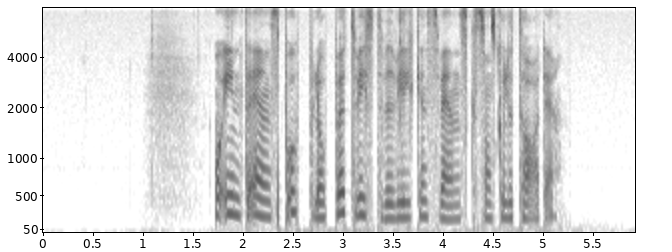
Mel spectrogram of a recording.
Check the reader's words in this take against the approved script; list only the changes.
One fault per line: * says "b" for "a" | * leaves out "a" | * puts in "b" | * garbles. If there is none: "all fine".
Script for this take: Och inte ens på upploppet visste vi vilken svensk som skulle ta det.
all fine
